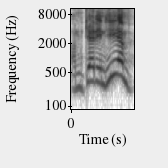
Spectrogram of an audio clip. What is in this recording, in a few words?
runaway, Geordie; speech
